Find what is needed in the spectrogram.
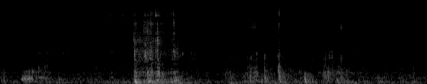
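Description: Handbag being handled: a soft knock about a second in, then a run of small clicks and rasps as the metal zipper of a faux-leather Steve Madden crossbody bag is pulled open.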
